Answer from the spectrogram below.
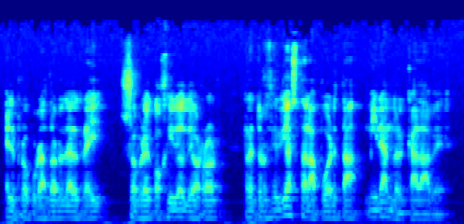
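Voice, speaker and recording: A man narrating a novel as an audiobook, in a steady, measured reading. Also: low-pitched.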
